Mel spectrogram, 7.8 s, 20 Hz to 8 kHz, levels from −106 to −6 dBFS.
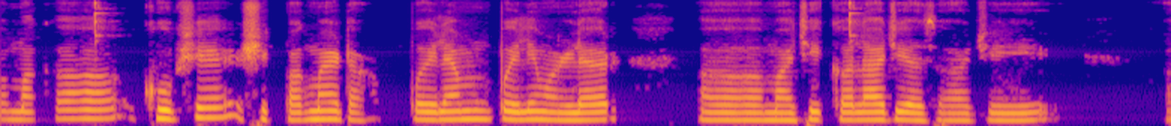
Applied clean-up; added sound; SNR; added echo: classical method spectral subtraction.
